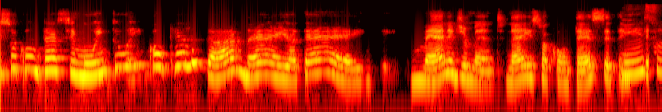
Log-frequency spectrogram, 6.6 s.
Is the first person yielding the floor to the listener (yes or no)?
yes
